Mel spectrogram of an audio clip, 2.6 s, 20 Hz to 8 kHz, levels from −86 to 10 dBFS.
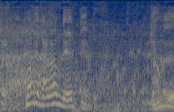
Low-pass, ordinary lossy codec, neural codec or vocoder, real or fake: none; none; codec, 16 kHz, 4 kbps, FunCodec, trained on LibriTTS, 50 frames a second; fake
